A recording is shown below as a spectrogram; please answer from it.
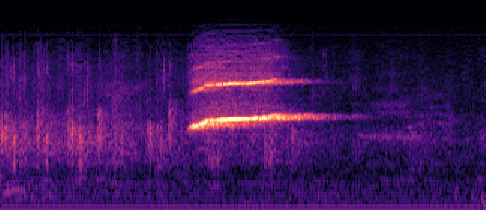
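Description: Audience clapping for a graduate, then about a second and a half in one loud, shrill whistle, rising slightly in pitch and held for over a second; the clapping thins out after it.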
